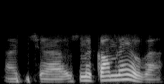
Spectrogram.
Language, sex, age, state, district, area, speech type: Hindi, male, 18-30, Bihar, Muzaffarpur, urban, conversation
